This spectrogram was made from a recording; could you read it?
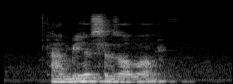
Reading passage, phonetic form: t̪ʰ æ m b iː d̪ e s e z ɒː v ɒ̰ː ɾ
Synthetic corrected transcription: t̪ʰ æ m b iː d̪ e s e z ɒː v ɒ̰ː ɾ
